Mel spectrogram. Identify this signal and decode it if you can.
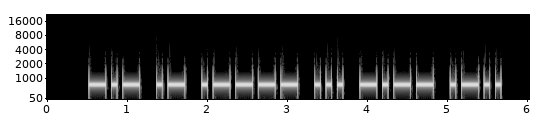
Morse code, heard as a keyed tone, about 17 wpm, 700 Hz. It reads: KA1SYL
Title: USA Call Signs Repeated 3x 17wpm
